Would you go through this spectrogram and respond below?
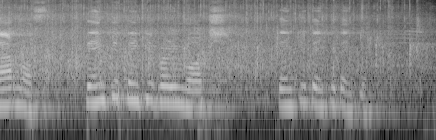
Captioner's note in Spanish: hablando en inglés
